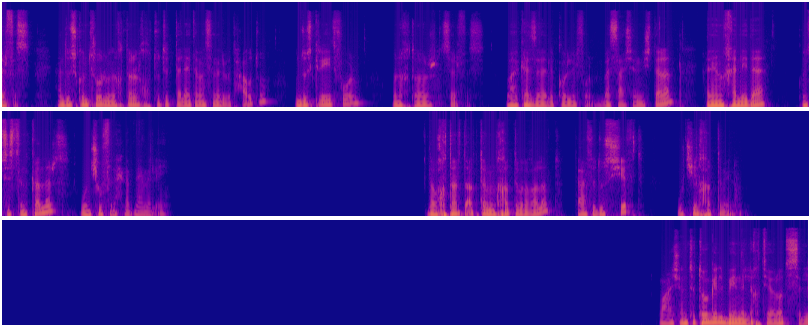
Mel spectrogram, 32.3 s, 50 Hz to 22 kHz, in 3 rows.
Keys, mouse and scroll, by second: 1.5 ctrl+click, 3.9 click, 5.8 click, 9.3 click, 10.7 click, 12.5 click, 13.6 ctrl+click, 19.8 shift+click, 21.4 ctrl+click, 21.6 ctrl+click, 21.9 click, 22.2 click, 22.5 click, 22.7 ctrl+click, 22.8 ctrl+click, 23.0 ctrl+click, 23.4 click, 23.7 click, 23.9 click, 24.1 ctrl+click, 24.2 ctrl+click, 24.4 click, 24.6 click, 24.9 click, 25.0 ctrl+click, 25.1 ctrl+click, 25.3 ctrl+click, 25.7 click, 26.0 click, 26.2 click, 26.4 ctrl+click, 26.6 ctrl+click, 27.0 click, 27.3 click, 27.5 click, 27.7 ctrl+click, 27.8 ctrl+click, 28.0 ctrl+click, 28.2 click, 28.5 click, 28.7 click, 28.8 ctrl+click, 29.3 click, 29.5 click.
